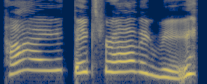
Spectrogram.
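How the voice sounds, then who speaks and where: A woman speaking as an interview guest in a casual, animated, informal way. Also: very high voice, takes it slowly, no echo, clean studio sound. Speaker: guest, musical theater writer and performer. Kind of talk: casual conversational interview answers.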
